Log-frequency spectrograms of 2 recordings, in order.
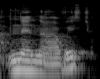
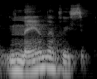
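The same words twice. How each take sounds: First: «ненависть» stressed on NA; stress on second syllable. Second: Slow «ненависть» stressed on the first syllable; wrong-stress example. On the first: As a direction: lean on «на» in «ненависть». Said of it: "Наголос падає на другий склад". («ненависть» з наголосом на «на») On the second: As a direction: hit the opening NE of «ненависть». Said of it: "Не ненависть". (повільне «ненависть» з наголосом на перше «не») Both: Shown as a demonstration.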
